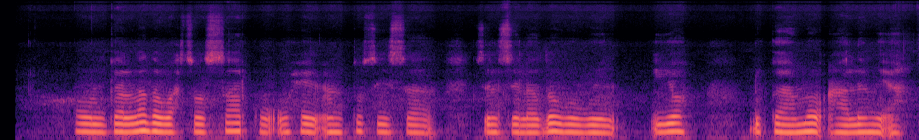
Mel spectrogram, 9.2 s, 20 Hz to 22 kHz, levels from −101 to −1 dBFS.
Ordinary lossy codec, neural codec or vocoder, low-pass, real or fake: none; none; none; real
